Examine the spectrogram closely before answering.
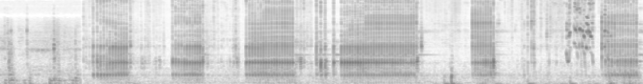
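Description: Claw hammer driving nails through a plastic electrical box into a wooden stud, heard as repeated quick runs of rapid taps.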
